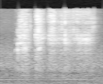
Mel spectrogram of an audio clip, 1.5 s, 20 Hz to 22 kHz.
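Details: BMW E46 M3 convertible, top lowering just before the lid closes: short dry raspy clicking/grinding from under the rear seat, top fails to close or raise; suspected plastic top-motor cover, replaced with metal cover.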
